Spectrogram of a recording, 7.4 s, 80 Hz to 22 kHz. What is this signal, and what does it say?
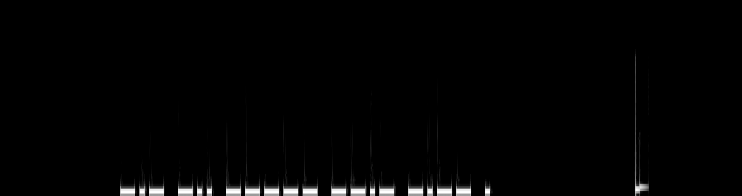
Morse code, heard as a keyed tone, about 25 wpm, 700 Hz. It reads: KD0QYE
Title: USA Call Signs - 6 Characters - 2x Character Spacing - 25wpm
